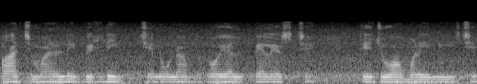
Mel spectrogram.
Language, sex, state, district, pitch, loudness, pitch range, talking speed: Gujarati, male, Gujarat, Gandhinagar, 115 Hz, -16 LUFS, 115-120 Hz, 150 wpm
